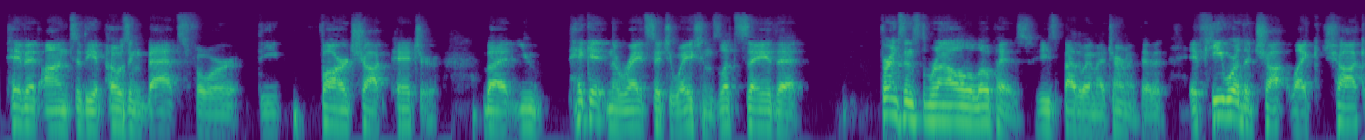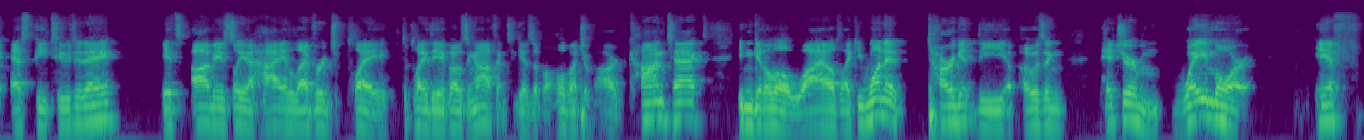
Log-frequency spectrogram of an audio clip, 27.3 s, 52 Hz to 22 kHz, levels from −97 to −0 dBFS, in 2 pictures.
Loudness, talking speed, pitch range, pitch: -31 LUFS, 170 wpm, 95-120 Hz, 105 Hz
